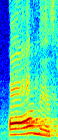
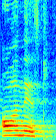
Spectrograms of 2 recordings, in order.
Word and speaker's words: honest: HONEST, क्या है ये, ऑनेस्ट, इसमें साइलेंट एच है। कैसे, इसका जो उच्चारण है, इसका जो प्रोनाउंसिएशन है, उसको हम लोग क्या बोलते हैं, ऑनेस्ट। ऑनेस्ट, एच साइलेंट हो गया और ऑनेस्ट, जिसका अर्थ होता है ईमानदार।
